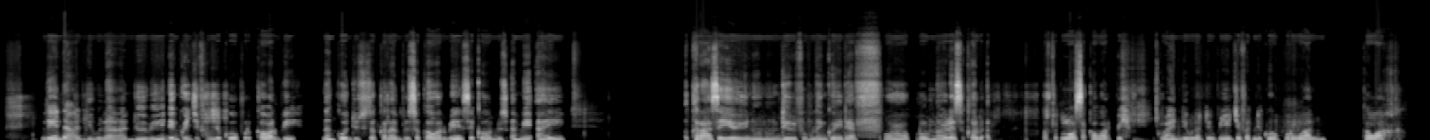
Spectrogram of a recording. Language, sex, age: Wolof, female, 18-24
